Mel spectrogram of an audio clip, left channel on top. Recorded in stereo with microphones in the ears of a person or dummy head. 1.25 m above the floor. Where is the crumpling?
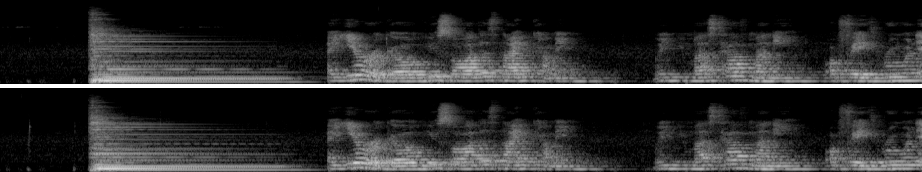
No crumpling in this recording.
